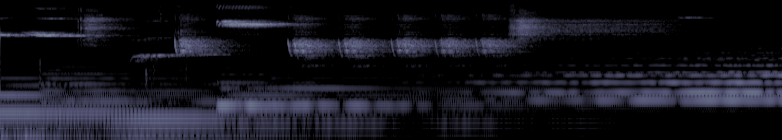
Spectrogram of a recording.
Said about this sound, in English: He sat amongst his court, a new day upon them, and off in the distance, if one listened closely, the nightingale could be heard singing to herself over the palace.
